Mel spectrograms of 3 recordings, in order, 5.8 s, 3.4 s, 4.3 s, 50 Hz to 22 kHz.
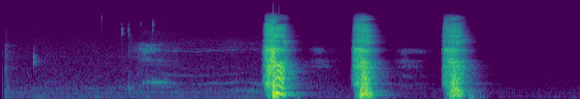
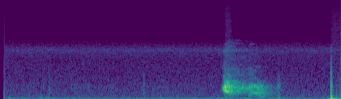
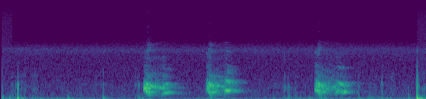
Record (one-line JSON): {"exhalation_length": "5.8 s", "exhalation_amplitude": 32667, "exhalation_signal_mean_std_ratio": 0.22, "cough_length": "3.4 s", "cough_amplitude": 7604, "cough_signal_mean_std_ratio": 0.34, "three_cough_length": "4.3 s", "three_cough_amplitude": 5068, "three_cough_signal_mean_std_ratio": 0.46, "survey_phase": "beta (2021-08-13 to 2022-03-07)", "age": "18-44", "gender": "Female", "wearing_mask": "No", "symptom_none": true, "smoker_status": "Never smoked", "respiratory_condition_asthma": false, "respiratory_condition_other": false, "recruitment_source": "REACT", "submission_delay": "1 day", "covid_test_result": "Negative", "covid_test_method": "RT-qPCR"}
